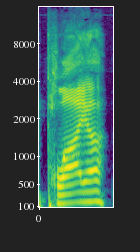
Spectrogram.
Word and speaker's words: playa: in just a second, the uh P L A Y A, it's pronounced the PIA, and it is the um desert floor in the Black Rock Desert.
